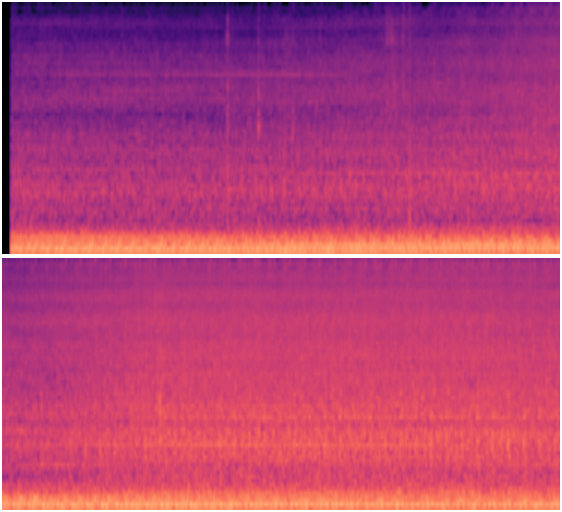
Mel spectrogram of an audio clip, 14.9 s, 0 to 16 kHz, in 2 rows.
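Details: 1988 Chevy with LS swap idling: deep steady V8 rumble with a loose repeating knock ticking through it; cause suspected, not confirmed.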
